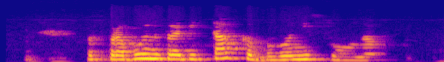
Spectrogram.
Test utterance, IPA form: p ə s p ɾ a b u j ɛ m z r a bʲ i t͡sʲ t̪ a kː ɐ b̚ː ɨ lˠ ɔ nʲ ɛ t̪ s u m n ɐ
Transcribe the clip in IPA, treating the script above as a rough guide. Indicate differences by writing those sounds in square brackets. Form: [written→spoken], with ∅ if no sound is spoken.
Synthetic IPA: p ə s p ɾ a b u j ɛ m z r a bʲ i t͡sʲ t̪ a kː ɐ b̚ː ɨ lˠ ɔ nʲ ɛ [t̪→∅] s u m n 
